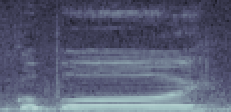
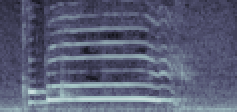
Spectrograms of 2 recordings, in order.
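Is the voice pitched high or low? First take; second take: low; high. First: It is said in a very low, deep voice. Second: It is said in a very high, squeaky voice. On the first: "as low as we can" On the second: "as high as we can"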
